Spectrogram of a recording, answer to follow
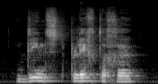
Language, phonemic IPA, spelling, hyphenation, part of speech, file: Dutch, /ˌdinstˈplɪx.tə.ɣə/, dienstplichtige, dienst‧plich‧ti‧ge, noun / adjective, Nl-dienstplichtige.ogg
- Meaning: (noun) draftee, conscript (non-volunteer (para)military recruit); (adjective) inflection of dienstplichtig: 1. masculine/feminine singular attributive 2. definite neuter singular attributive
